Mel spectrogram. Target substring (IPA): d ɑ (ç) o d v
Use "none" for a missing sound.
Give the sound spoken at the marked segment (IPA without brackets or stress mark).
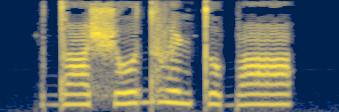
ʃ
